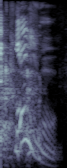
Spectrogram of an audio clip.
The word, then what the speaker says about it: Ekwonu: I see his name. It's Ekwonu.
